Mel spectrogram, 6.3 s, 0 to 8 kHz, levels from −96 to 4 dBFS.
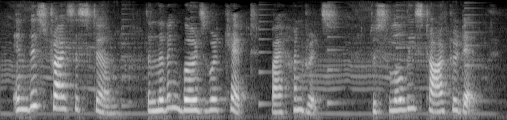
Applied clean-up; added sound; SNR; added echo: none; Musical instrument + Ringtone; 20 dB; none.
